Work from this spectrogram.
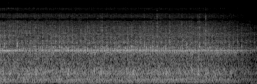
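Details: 1940s RCA 16mm projector running forward on the replacement Bell & Howell spring drive belt: a steady whirr with a constant thin high tone and no catches; the repair succeeded, normal running.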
